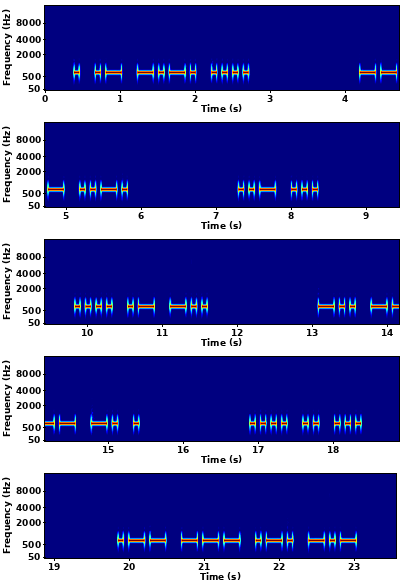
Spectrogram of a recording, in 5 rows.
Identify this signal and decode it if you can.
Morse code, heard as a keyed tone, about 17 wpm, 700 Hz. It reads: EACH OF US HAD DONE HIS WORK
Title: 3x Word-Spacing - Sentences from Top 500 Words - 17wpm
